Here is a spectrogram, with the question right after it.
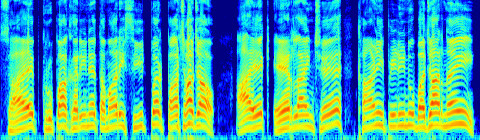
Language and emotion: Gujarati, angry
